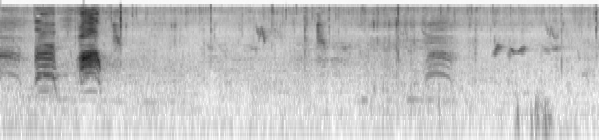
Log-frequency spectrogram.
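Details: Crows fighting over food: two loud, harsh, harmonic caws in quick succession open the scene, then a quieter stretch of faint chatter, another rasping caw, and a few thin high squeaks near the end.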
